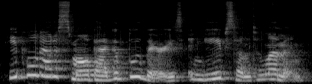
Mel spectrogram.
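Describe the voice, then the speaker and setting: A woman reading a children's picture book aloud in an expressive, storytelling way. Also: fairly high pitch, a little fast. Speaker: church reader. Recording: echoey room, mic far off.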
